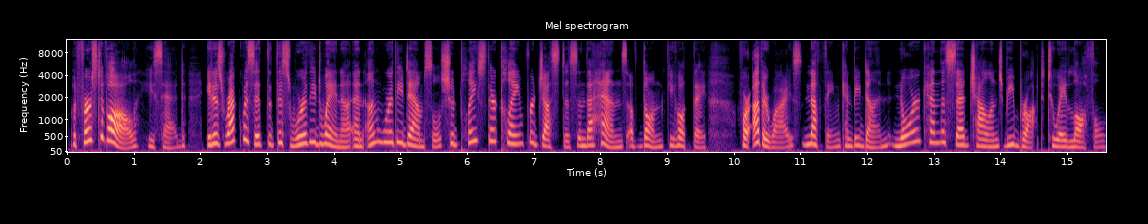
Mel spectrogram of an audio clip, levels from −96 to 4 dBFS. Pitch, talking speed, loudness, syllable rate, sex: 235 Hz, 175 wpm, -21 LUFS, 4.6 syllables/s, female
